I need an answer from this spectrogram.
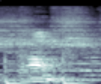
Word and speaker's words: calm: Okay, क, A के लिए काना, और एल के लिए एल साइलेंट रहेगा और म लिखेंगे काम, काम, काम यानी शाम।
